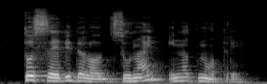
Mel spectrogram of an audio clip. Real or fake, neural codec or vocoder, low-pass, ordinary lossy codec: fake; codec, 44.1 kHz, 7.8 kbps, Pupu-Codec; 14.4 kHz; none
